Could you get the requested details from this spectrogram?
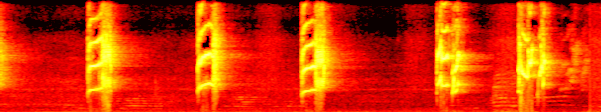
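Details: Lovebird giving calls meant to draw rivals in: five loud, screechy calls roughly one second apart, the last two more broken and chattering, with a faint low hum behind.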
